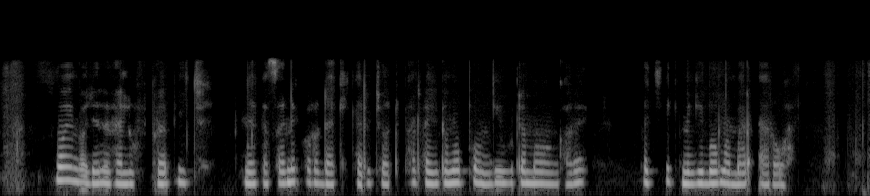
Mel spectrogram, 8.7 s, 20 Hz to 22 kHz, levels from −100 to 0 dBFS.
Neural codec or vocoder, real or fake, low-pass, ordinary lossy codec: codec, 44.1 kHz, 7.8 kbps, DAC; fake; 7.2 kHz; none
